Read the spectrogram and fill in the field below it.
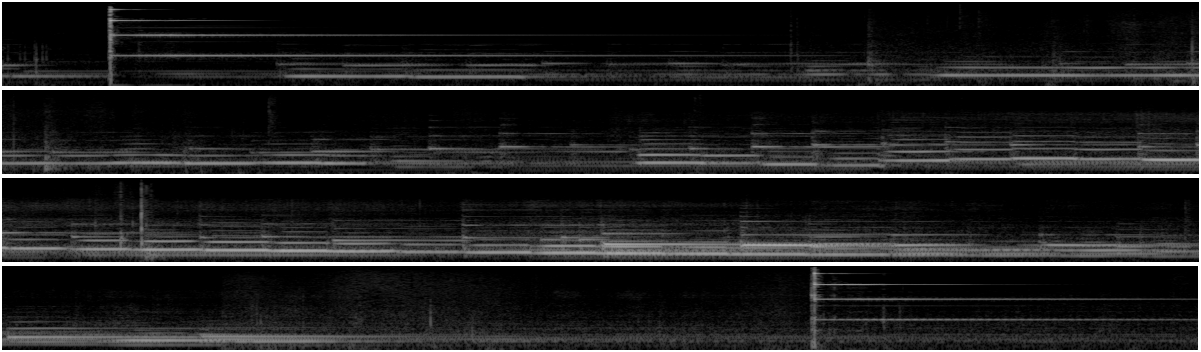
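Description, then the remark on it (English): A small, bright bell rings with a sharp ding at the start, then a melodic musical passage plays before the bell rings once more near the end, clear. The bell is rung from the dashboard of a Toyota. “Okay, now that would be the exact same bell, or same sounding bell, as the one you would have heard in the basement if I was ringing it from there.”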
